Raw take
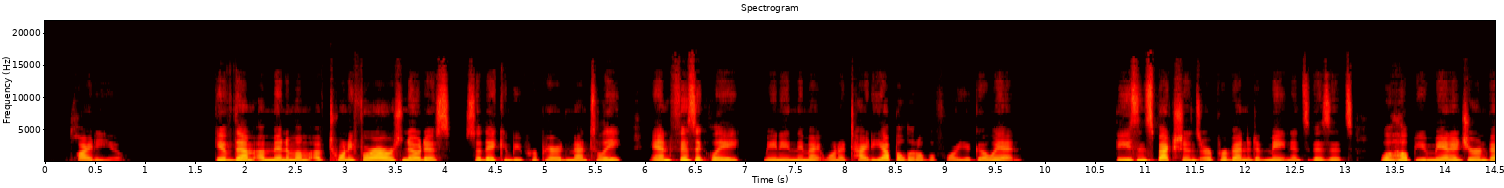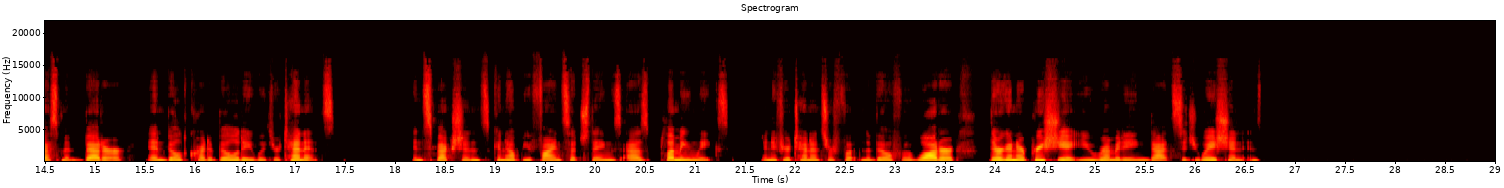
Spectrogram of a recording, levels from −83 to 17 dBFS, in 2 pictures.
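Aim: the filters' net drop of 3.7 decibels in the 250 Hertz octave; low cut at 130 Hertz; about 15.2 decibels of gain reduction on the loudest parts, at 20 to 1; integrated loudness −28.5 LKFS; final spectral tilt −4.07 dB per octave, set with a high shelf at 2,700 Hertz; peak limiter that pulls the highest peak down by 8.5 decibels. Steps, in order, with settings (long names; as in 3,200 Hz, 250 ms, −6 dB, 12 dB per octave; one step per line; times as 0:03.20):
high-pass filter 130 Hz
parametric band 250 Hz −4.5 dB
high-shelf EQ 2,700 Hz +4.5 dB
downward compressor 20 to 1, threshold −25 dBFS
level +4.5 dB
brickwall limiter −16.5 dBFS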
